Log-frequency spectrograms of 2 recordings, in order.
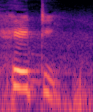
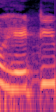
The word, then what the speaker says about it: hate: We are not saying it like hatey. Okay. हम उसको हेटी नहीं बोलेंगे, हम क्या बोल रहे हैं? हेट. तो लास्ट में टी का साउंड आ रहा है और ई साइलेंट है, तो ई स्पेलिंग लिखने में आएगा बट बोलने में नहीं आएगा.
